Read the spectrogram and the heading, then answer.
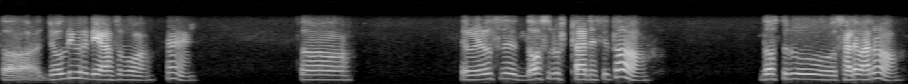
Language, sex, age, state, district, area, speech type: Odia, male, 18-30, Odisha, Balangir, urban, conversation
